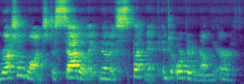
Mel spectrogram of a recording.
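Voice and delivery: ordinary delivery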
